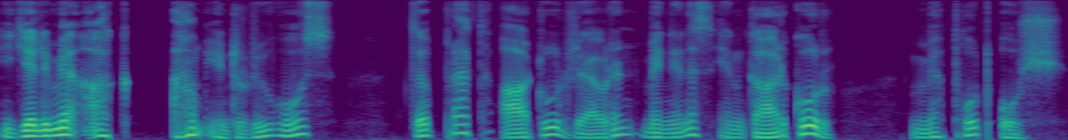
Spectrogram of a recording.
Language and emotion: Kashmiri, sad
